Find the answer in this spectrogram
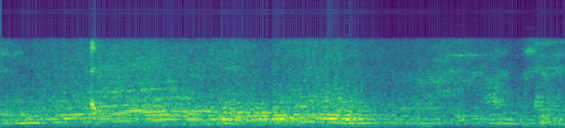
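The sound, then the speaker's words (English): A car engine revs loudly, its deep rumbling tone swelling and easing for several seconds in a steady, continuous drone with no voices. “I really love the sound of a good engine.”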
